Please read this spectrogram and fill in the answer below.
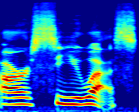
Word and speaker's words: Bircus: So if you're in Covington or Ludlow, you have to go to Burkus. It's Bircus, just how it sounds. Circus with a B for the beer.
